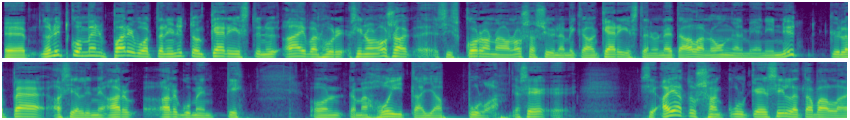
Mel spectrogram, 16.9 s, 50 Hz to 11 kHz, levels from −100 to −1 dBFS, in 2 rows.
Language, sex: Finnish, male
